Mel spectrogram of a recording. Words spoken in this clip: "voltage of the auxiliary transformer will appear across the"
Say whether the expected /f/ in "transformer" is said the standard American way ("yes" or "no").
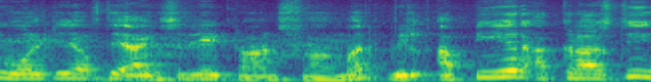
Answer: yes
